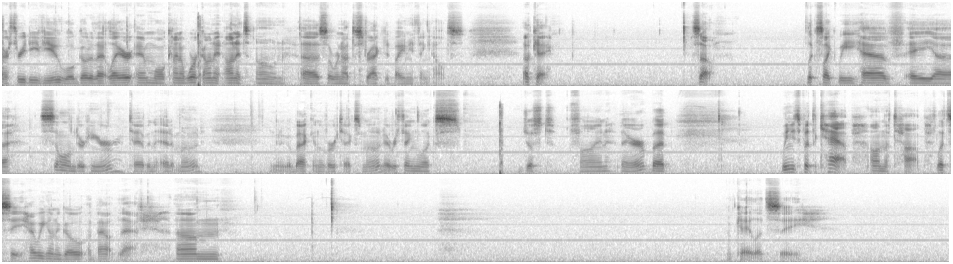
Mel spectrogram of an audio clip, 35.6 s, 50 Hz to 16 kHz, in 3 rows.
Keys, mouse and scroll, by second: 2.4 click, 3.4-5.1 middle drag, 5.3 middle click, 5.5 KP_Decimal, 6.3-9.0 middle drag, 12.5-14.7 middle drag, 14.9 Tab, 16.8 ctrl+Tab, 18.6-20.6 middle drag, 27.4-29.4 middle drag, 28.8 a, 34.9-35.5 middle drag.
